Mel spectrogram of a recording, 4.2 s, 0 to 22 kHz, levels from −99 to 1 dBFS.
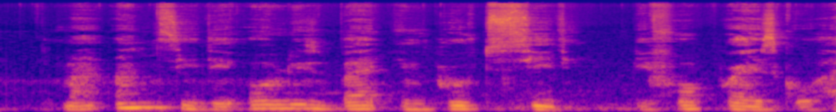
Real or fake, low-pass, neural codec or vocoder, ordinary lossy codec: real; none; none; none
